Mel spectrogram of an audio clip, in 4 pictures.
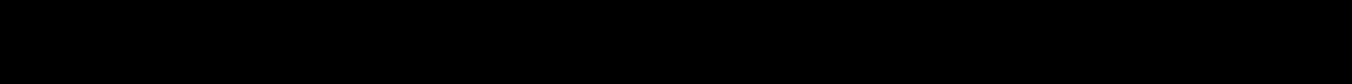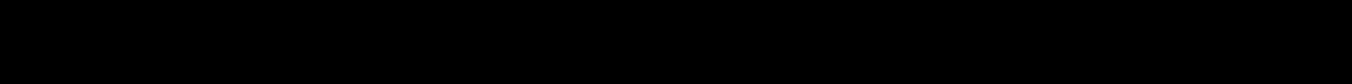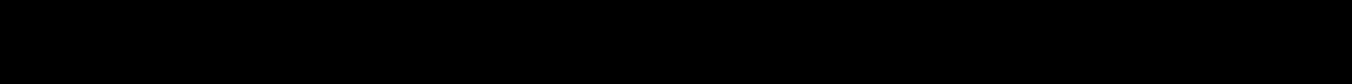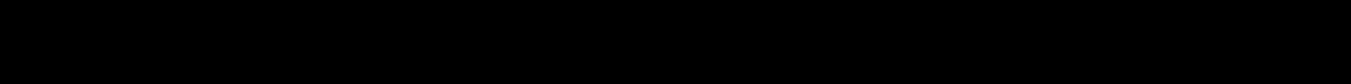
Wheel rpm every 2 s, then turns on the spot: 0, 0, 0, 0, 0, 0, 0, 0, 0, 0, 0, 0, 0, 0, 0, 0, 0, 0, 0, 0, 0, 0, 0, 0, 0, 0, 0.
none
